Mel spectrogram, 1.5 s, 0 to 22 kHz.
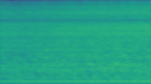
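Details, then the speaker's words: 1991 Mercedes 190E just after lifter (compensator) replacement, started before the lifters had fully filled with oil: smooth, steady idle with no valvetrain ticking. "no noise not even properly filled up lifters"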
